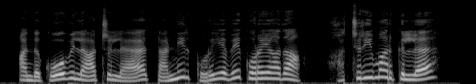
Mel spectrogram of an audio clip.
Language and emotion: Tamil, surprised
